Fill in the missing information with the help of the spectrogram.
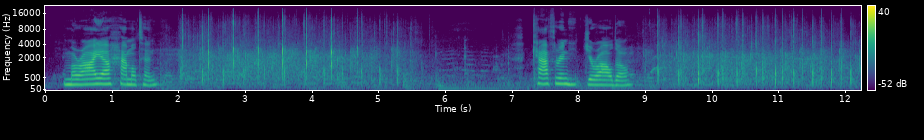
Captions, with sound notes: Mariah Hamilton. (applauding) Catherine Geraldo. (applauding)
